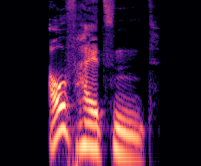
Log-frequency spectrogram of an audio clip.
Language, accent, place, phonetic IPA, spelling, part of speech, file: German, Germany, Berlin, [ˈaʊ̯fˌhaɪ̯t͡sn̩t], aufheizend, verb, De-aufheizend.ogg
- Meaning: present participle of aufheizen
